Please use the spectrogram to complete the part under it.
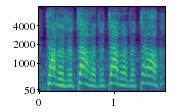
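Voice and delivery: rhythmic TA-DA-DA patter; rat-a-tat rhythm. Shown as a demonstration. Teacher mimics the rhythm of the Greek, rat-a-tat. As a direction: drum the syllables out evenly. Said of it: "rat-a-tat formula".

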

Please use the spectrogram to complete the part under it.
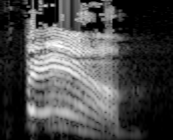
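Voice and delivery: loud punchy bam; excited chef exclamation; Emeril's bam. Retold or imitated. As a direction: shout bam like a TV chef adding spice. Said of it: "Emeril uses when he wants to emphasize".

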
